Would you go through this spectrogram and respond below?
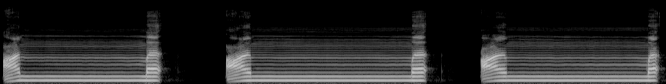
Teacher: Ingat jarak mim bertasdid guna musyaddadah harus ditahan, jangan tergesa-gesa.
